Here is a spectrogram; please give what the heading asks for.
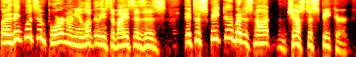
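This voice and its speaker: A man's voice: high voice, big pitch swings, fast, a bit bright, no room sound, clean studio sound. A man giving a fluent, structured product explanation as a company representative in an interview. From North America. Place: trade show exhibition hall.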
